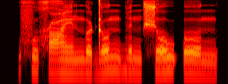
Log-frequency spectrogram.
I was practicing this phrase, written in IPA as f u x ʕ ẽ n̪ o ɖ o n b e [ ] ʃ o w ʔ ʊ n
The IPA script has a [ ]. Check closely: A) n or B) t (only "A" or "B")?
A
